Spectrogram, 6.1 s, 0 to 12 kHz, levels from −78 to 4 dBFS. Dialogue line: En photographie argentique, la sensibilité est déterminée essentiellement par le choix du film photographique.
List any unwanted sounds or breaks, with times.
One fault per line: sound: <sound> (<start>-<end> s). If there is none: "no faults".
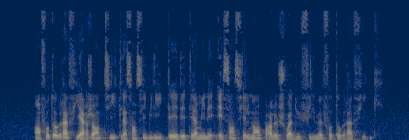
no faults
